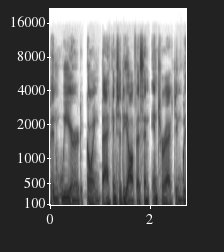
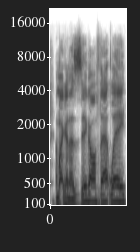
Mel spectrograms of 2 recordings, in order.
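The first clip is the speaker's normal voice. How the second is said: ordinary delivery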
